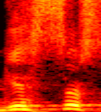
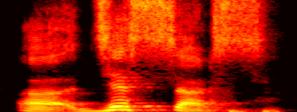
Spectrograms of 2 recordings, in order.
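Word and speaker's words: gesture: with human like জেসার এটা গেস্টার্স নয় কিন্তু মানে জি এর উচ্চারণ এখানে জেসার বর্গী উচ্চারণ তার মানে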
